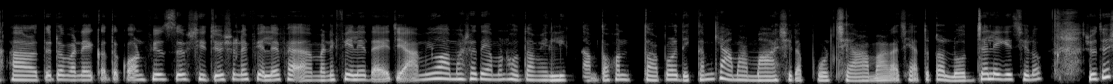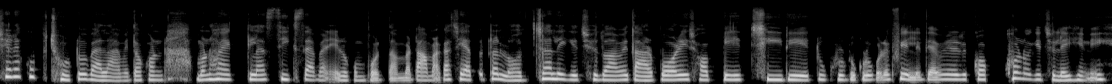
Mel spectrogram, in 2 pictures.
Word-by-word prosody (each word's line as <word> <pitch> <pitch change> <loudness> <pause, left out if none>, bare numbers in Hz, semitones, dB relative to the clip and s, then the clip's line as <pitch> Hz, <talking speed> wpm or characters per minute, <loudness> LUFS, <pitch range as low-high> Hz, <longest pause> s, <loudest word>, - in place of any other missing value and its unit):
আ - - +5 0.2
এতটা 210 +2 -2
মানে 200 0 -1 0.2
কত - - -5
confuse 225 +1 0
ও - - +3
situation 225 0 0
এ - - +2
ফেলে 210 -2 +2
ফে 230 - +1
আ - - -2
মানে 195 +2 -1
ফেলে 215 -3 +3
দেয় - - +1
যে - - +1
আমিও 240 +4 0
আমার 245 0 +1
সাথে 250 -1 +3
এমন 225 +1 -4
হতো 215 -1 -2
আমি 200 0 -2 0.2
লিখতাম। 200 -3 -5
তখন 220 +2 -1 0.2
তারপরে 210 +2 +1
দেখতাম 215 +3 -2
কি - - -4
আমার 210 -1 -1
মা 190 - +2 0.2
সেটা 95 - -1
পড়ছে। 185 +1 -2 0.2
আমার 100 - 0
কাছে - - -3
এতটা 220 - -2
লজ্জা 180 +8 +1
লেগেছিল। 230 -2 0 0.6
যদিও 245 +8 +3
সেটা 360 0 +4
খুব 350 -2 +2 0.2
ছোট 215 -4 0 0.2
বেলা 185 -2 +1
আমি 175 - -6
তখন 205 +1 -2 0.4
মনে 215 +2 +3
হয় 240 -1 +4 0.2
ক্লাস 225 -1 +2
6 230 -2 +2
7 200 -2 -2
এরকম 190 0 -2
পড়তাম। 95 0 -1
বাট 100 - -2
আমার 190 - -2
কাছে 225 +2 -2
এতটা 235 +4 -2
লজ্জা 190 +7 +1
লেগেছিল। 220 -1 0
আমি 210 +1 +2
তারপরে 210 +3 +3
সব 210 -2 0
পেজ 215 -1 +2 0.2
ছিঁড়ে 215 -1 +3 0.2
টুকরো, 220 -1 -2
টুকরো 210 - +2
করে - - +1
ফেলে 235 - +3
দিয়ে - - +1
আমি 230 - +1
আর 225 - +2 0.2
কক্ষনো 225 +4 0
কিছু 220 -1 -3
লেখেনি। 200 +4 0
215 Hz, 190 wpm, -18 LUFS, 200-230 Hz, 0.6 s, আ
